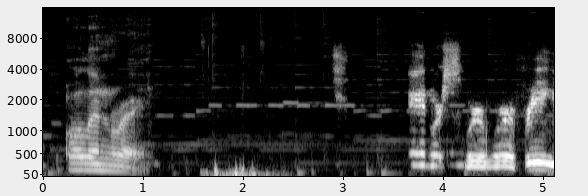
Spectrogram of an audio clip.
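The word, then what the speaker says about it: Olinray: y yep sure yes you just need to know how to say it all and Ray and we're we're we're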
